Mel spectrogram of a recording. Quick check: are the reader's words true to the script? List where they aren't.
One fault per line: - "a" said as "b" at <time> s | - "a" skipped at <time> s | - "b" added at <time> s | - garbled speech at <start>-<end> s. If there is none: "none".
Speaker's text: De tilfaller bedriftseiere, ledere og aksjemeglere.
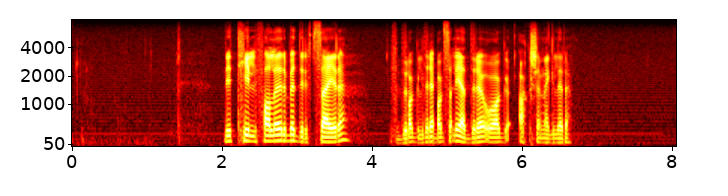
- garbled speech at 4.2-5.1 s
